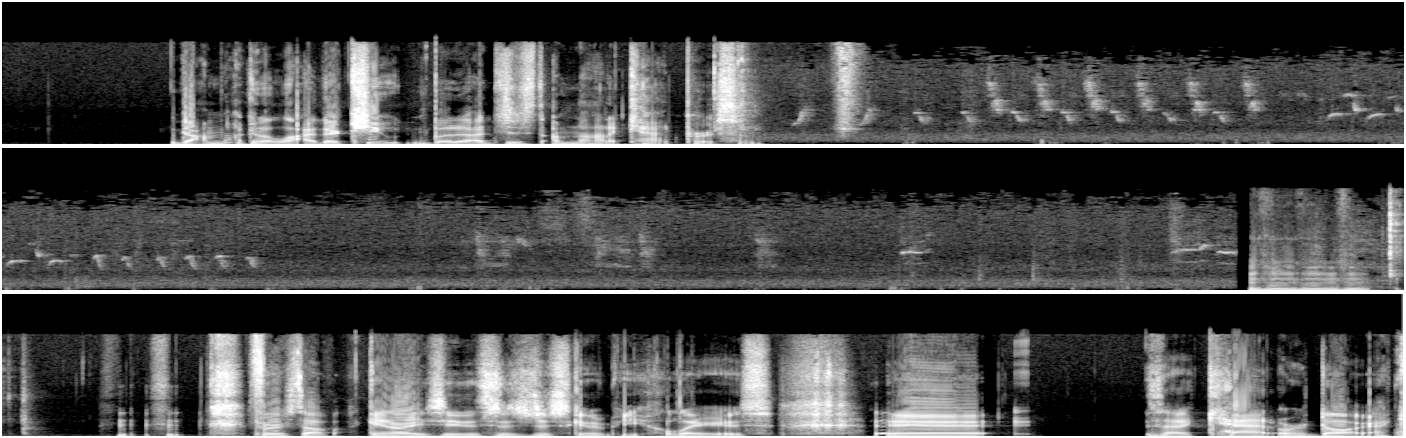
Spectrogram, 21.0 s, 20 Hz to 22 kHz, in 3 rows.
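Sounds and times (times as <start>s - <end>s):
background hiss: 1.6s - 20.0s
small birds chirping: 3.4s - 13.2s.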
